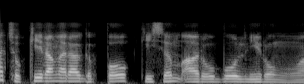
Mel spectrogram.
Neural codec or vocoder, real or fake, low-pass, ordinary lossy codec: codec, 16 kHz, about 1 kbps, DyCAST, with the encoder's durations; fake; 7.2 kHz; AAC, 32 kbps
